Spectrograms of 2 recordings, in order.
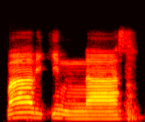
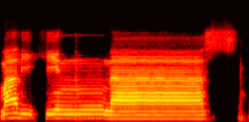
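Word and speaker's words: مَلِكِ النَّاسِ: Yang pertama, memanjangkan huruf mim. Nah, karena mungkin hampir sama dengan Al-Fatihah ya. Maliki yaumiddin. Nah, ini juga Maliki di surat An-Nas dipanjangkan maknya. Malikin nas. Umpamanya contoh seperti itu. Jadi salah ya. Maknya di sini pendek, dibaca pendek. Malikin nas.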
